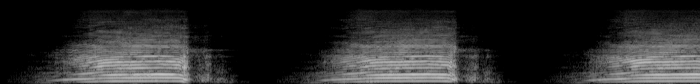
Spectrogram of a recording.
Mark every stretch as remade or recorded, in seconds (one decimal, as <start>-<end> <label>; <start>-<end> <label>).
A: 0.0-7.0 remade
